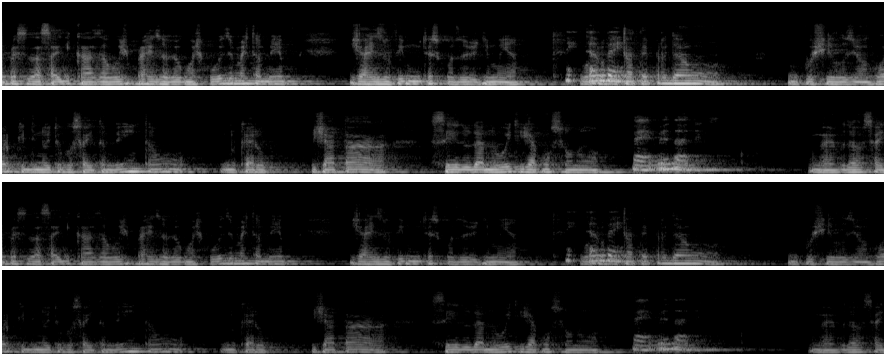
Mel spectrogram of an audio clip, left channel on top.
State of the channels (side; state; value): right; quieter; 9.6 dB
